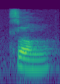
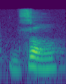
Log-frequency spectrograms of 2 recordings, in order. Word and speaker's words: 增: By adding the earth radical, we have the third character in today's lesson, pronounced first tone, zeng, zeng.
